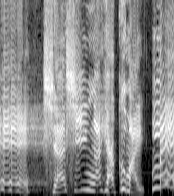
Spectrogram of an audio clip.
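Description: High-pitched, wavering voice sounds in several short, bleat-like calls broken by brief gaps, from a television commercial.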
